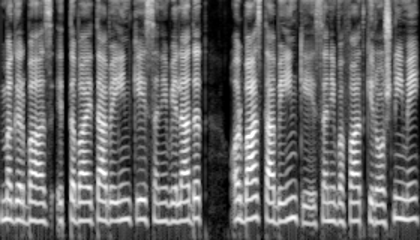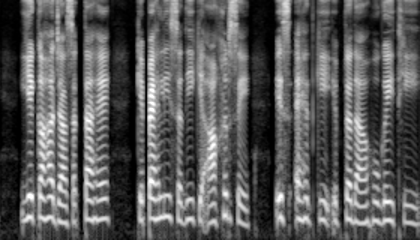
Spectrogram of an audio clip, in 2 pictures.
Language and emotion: Urdu, neutral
